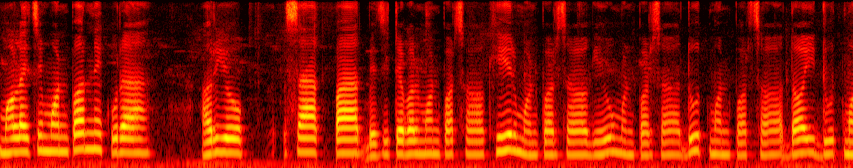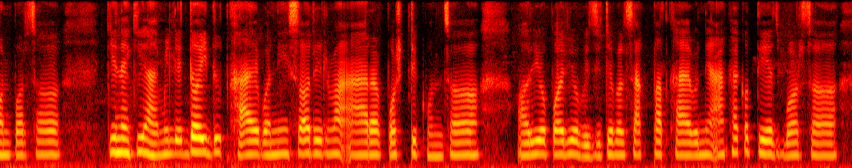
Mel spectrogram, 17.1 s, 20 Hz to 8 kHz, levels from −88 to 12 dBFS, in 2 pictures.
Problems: background sounds at intervals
